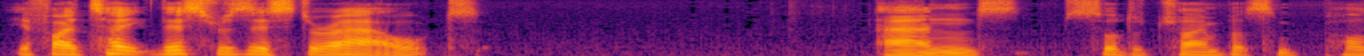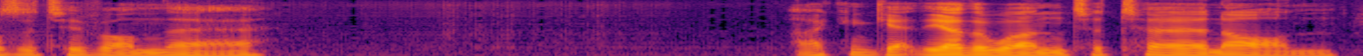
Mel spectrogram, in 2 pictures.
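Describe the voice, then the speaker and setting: Guy doing a casual electronics hobby video, mid pitched voice, kinda mumbling questions to himself while he works. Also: fairly even intonation, measured pace, long pauses, no echo. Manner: musing, self-questioning, muttering asides. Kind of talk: casual thinking-aloud workbench commentary. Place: indoors at a workbench.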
